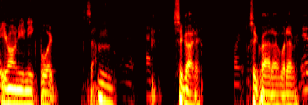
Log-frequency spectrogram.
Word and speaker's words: Sagrada: So, Sagrada, whatever. Yeah, there's an R in there. Yeah, Sagrada. It's an A.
